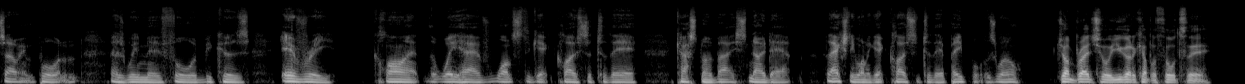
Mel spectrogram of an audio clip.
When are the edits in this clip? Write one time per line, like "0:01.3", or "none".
none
